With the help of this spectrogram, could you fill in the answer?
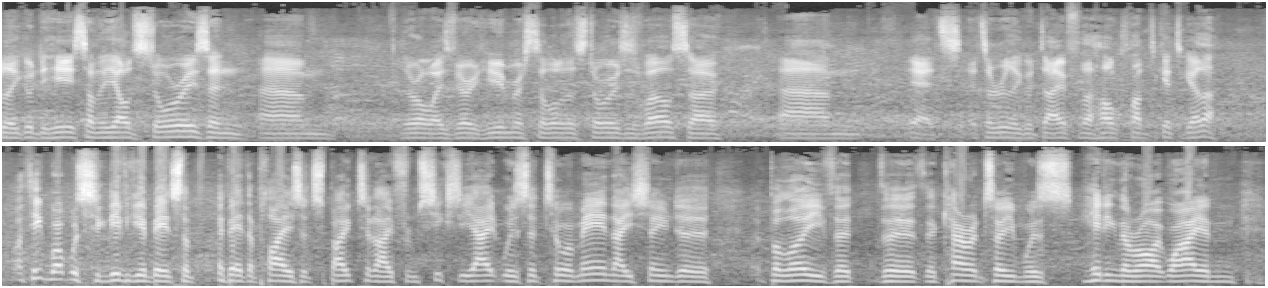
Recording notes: Speak to several Blues greats from the Carlton Hall of Fame and 1968 Premiership Reunion event at Etihad Stadium.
